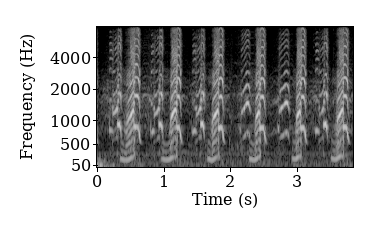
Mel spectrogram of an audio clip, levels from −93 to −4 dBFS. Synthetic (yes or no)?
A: no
